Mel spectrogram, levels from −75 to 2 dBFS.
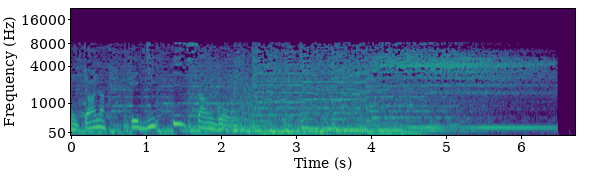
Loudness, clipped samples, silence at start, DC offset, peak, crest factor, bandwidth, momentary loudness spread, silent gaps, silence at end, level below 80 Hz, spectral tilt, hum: -24 LUFS; under 0.1%; 0 s; under 0.1%; -12 dBFS; 14 dB; 8.8 kHz; 7 LU; none; 0.25 s; -34 dBFS; -4 dB/octave; none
